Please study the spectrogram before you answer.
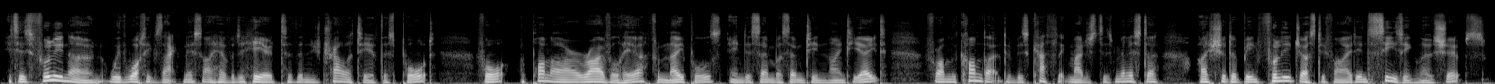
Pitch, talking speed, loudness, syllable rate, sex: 110 Hz, 185 wpm, -19 LUFS, 5.7 syllables/s, male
